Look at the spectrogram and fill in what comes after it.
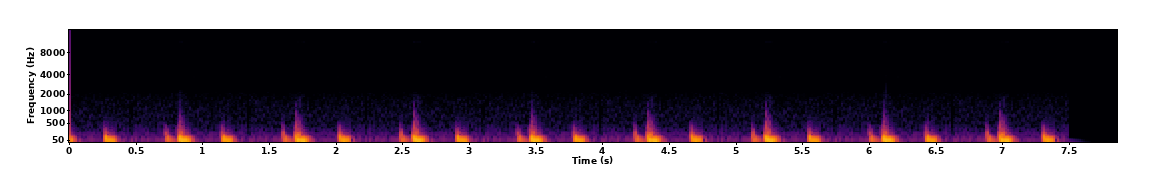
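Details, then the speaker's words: Simulated heartbeat, shown slow then at real time, with a soft extra sound in late diastole just before S1, heard best at the cardiac apex with the stethoscope bell: S4 heart sound (atrial gallop) from non-compliant ventricles. "The S4 heart sound is heard best at the cardiac apex with the bell of the stethoscope. It is heard in late diastole and is often described as an atrial gallop rhythm."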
